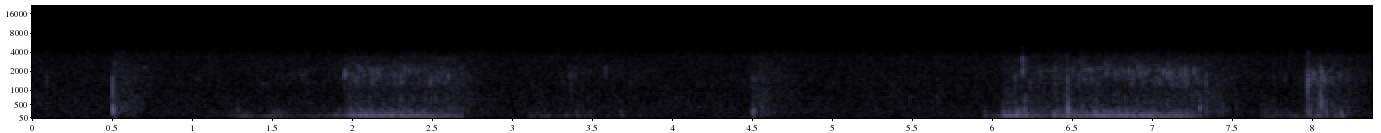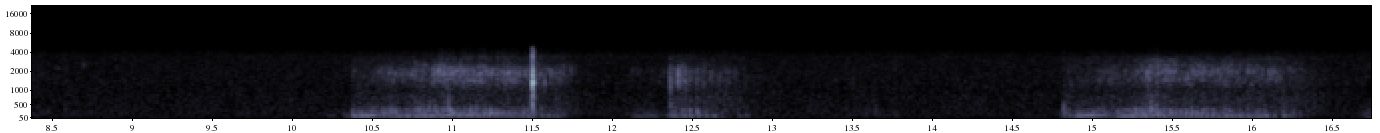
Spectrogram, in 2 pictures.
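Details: Snoring French Bulldog asleep: loud, rattling, rumbling snores in irregular bursts with snorts between them, noisy flat-faced dog sleep breathing.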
